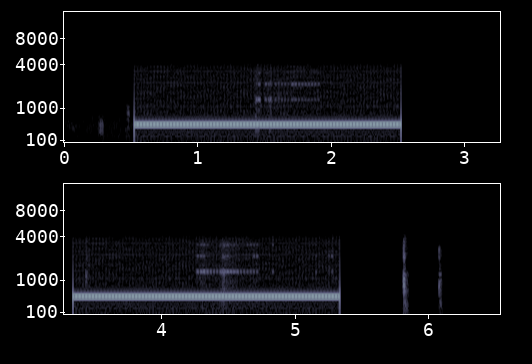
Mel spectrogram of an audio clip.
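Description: Telephone tone after a disconnected call: two long, steady, mid-pitched tone bursts of about two seconds each, separated by a short silence and followed by a couple of faint clicks.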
